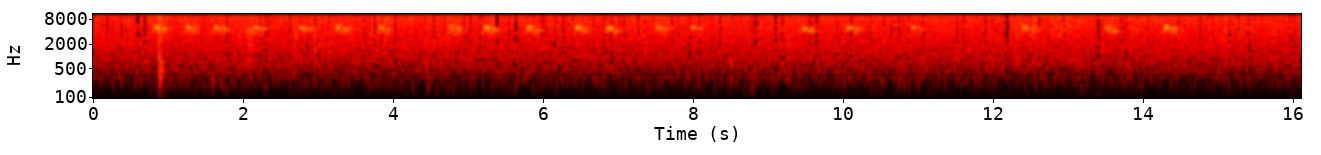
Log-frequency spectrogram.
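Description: Faint soft scratching and crumbling of compacted beetle-rearing substrate being broken apart by hand, in short scratches every half second or so over a steady hiss, with one sharper knock about a second in.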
